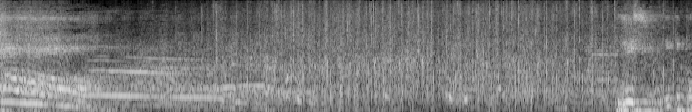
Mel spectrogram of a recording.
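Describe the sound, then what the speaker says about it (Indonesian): An audience at a religious lecture applauds in a steady, dense clatter that rings out for several seconds, mixed with crowd noise. Voices are heard over the clapping. "itu tepuk tangan"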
